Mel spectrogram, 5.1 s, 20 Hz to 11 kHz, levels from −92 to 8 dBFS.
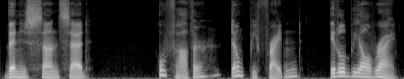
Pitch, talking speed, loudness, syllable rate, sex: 125 Hz, 165 wpm, -22 LUFS, 4.9 syllables/s, male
